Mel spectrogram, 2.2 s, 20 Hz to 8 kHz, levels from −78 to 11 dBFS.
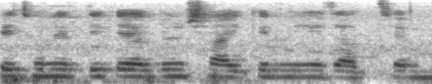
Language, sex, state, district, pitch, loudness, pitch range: Bengali, female, West Bengal, Paschim Medinipur, 200 Hz, -15 LUFS, 190-210 Hz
